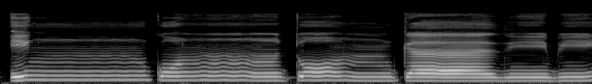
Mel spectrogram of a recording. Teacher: In, saat kita baca ing itu, nun yang kita baca itu telah terletak, lidah kita telah berubah menjadi seperti orang ingin membaca kaf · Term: ikhfa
